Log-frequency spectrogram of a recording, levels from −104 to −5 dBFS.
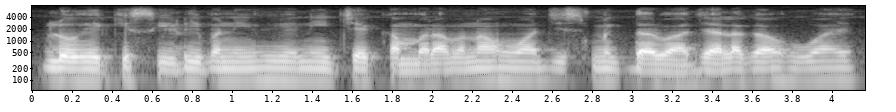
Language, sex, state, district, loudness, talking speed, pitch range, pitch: Hindi, male, Uttar Pradesh, Lalitpur, -18 LUFS, 230 wpm, 100-105 Hz, 100 Hz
